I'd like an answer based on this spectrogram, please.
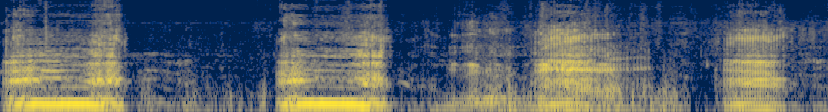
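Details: Lions in a fight produce deep, powerful growling roars, four loud bursts of about a second each, spaced roughly every two seconds, with rough throaty tone and low rumbling between them.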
